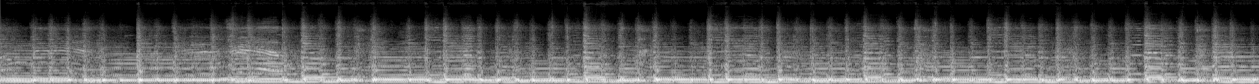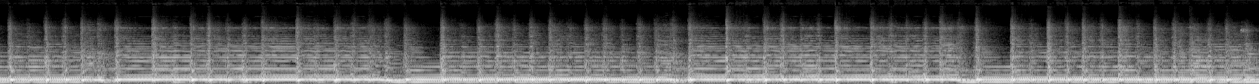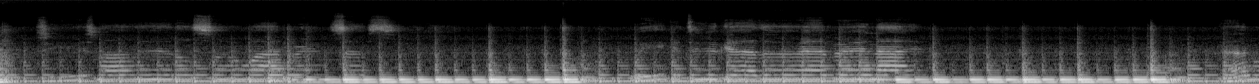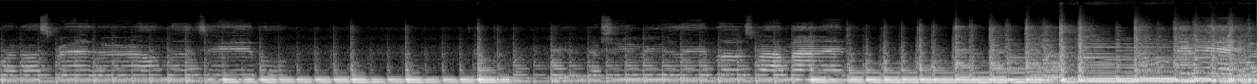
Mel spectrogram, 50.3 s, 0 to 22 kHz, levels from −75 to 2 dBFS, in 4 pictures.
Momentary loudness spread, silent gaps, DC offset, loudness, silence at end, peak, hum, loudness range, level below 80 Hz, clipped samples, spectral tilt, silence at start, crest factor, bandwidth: 12 LU; none; 1%; -11 LUFS; 0 s; 0 dBFS; none; 8 LU; -44 dBFS; under 0.1%; -7.5 dB/octave; 0 s; 10 dB; 8.4 kHz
